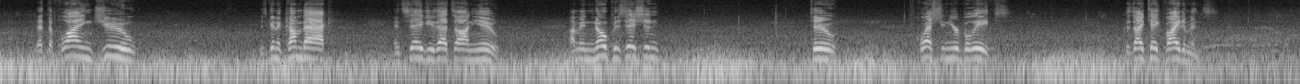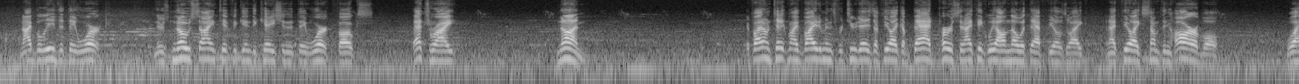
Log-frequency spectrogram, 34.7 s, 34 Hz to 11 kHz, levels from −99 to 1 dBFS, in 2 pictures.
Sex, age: male, 50-69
